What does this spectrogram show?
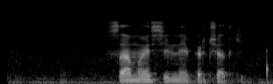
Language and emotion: Russian, neutral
